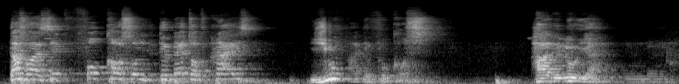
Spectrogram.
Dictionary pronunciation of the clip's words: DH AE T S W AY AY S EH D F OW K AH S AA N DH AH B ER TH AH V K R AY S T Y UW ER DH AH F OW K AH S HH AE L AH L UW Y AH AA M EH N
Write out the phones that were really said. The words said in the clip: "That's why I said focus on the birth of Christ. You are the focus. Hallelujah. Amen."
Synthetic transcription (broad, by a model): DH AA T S W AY AY S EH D F OW K AH S AA N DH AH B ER T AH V K R AY S T Y UW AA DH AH F OW K AH S HH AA L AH L UW Y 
